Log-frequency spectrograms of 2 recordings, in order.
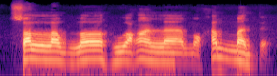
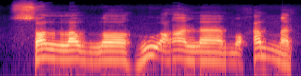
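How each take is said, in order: The two takes are said the same way.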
